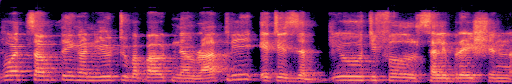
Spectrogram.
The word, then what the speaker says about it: Navratri: difficult to pronounce. Okay, speak it with me. Navratri.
